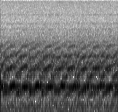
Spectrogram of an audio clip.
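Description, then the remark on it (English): A home security alarm panel next to a front door warbles loudly and continuously, its shrill tone rising and falling in quick, steady sweeps for the whole moment, with no voices present. “Next to the front door, the alarm panel waits. The blue rubber keypad glows beneath the flashing red quartz display.”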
